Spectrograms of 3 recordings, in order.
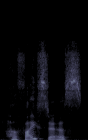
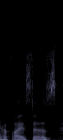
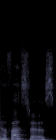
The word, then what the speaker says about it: Hephaestus: So I had to train myself not to say Hephaestus, because that's what I think is more common in at least like the American public zeitgeist on how to pronounce that name.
